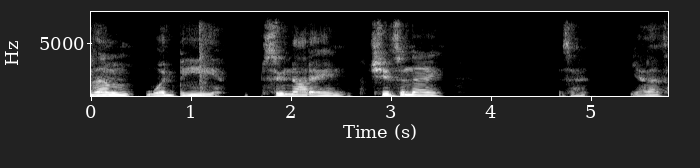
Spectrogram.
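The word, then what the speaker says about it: Shizune: Uh, in front of them would be Tsunade and Chizune.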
